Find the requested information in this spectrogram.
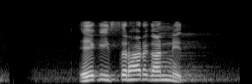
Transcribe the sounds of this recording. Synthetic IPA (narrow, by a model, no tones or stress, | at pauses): eːkeisːəɾaɦaʈəɡanːet̪̚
